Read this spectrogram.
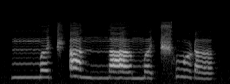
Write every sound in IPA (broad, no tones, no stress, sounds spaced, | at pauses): mː ə t͡ʃʼ a nː a ə̯ m ə t͡ʃʰ u ɽ ə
